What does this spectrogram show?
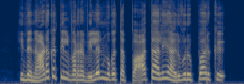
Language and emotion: Tamil, disgusted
